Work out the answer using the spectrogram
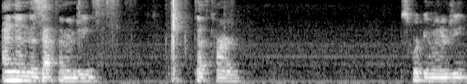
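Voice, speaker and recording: A woman's voice: very deep voice, steady tone, slow pace, dark tone, a little hiss or hum. A woman giving a casual tarot reading, rambling and often trailing off to restart her thought. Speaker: tarot reader. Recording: echoey room, distant mic.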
